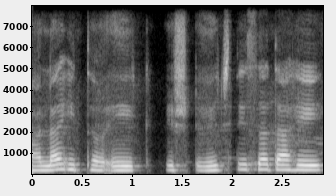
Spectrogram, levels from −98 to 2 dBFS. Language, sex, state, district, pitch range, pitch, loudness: Marathi, female, Maharashtra, Gondia, 205-235 Hz, 215 Hz, -15 LUFS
